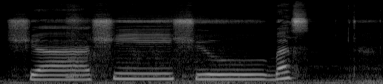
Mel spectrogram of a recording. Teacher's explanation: dengan menyentuhkan tengah lidah dengan langit-langit, mengalir udaranya dan nafasnya.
